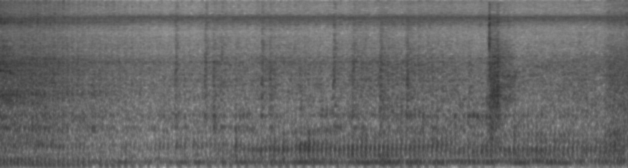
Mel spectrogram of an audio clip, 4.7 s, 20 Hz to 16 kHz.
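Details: Pinoy 155 motorcycle, very hard to start, runs like a galloping horse: low idle lopes unevenly with irregular clattery beats about two a second; rough running, cause not yet found, air filter or air cleaner under the seat to be checked first.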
